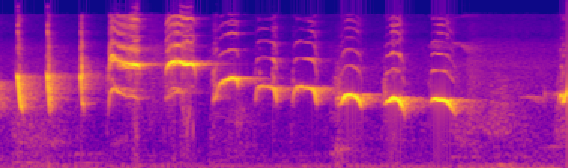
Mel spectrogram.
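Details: Green leafbird song used to trigger rival birds: a few sharp clipped notes, bright high slurred phrases, then a regular series of arched whistled notes drifting lower in pitch.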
